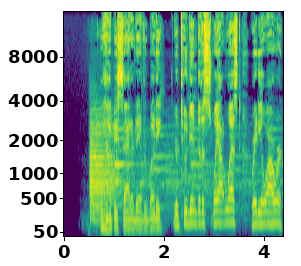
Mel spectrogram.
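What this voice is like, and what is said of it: Hoarse, strained voice. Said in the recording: “I kind of lost my voice”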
